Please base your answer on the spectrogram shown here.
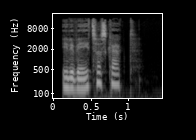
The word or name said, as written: elevatorskakt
